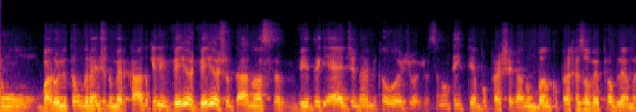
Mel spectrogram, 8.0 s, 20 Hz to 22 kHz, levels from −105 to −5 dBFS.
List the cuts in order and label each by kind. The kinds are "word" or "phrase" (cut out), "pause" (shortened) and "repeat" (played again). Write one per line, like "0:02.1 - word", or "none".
0:01.9 - word
0:02.4 - repeat
0:04.0 - word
